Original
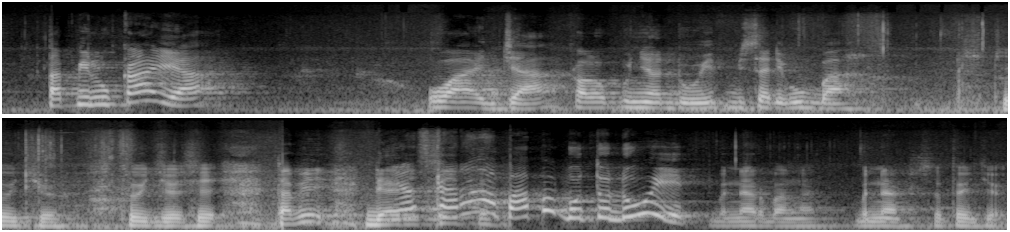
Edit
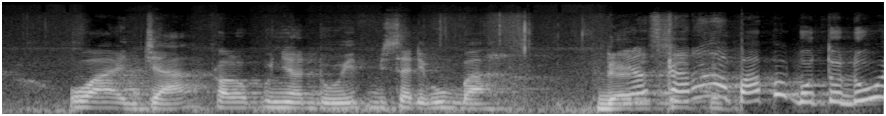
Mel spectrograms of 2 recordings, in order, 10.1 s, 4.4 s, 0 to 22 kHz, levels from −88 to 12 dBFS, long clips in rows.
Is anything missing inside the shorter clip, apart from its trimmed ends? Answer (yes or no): yes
